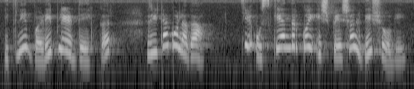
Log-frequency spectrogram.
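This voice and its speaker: A woman narrating a scripted horror story as a storyteller, with an expressive delivery. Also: high voice.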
